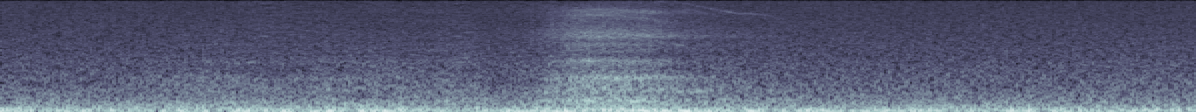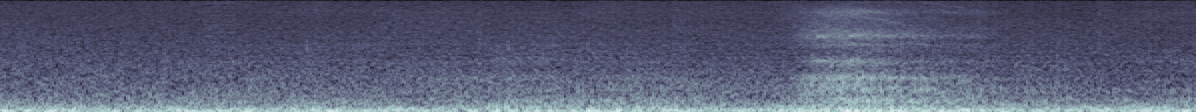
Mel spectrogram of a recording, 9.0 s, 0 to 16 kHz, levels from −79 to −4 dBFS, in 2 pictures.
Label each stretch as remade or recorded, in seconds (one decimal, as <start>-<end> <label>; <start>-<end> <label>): 0.0-0.9 recorded; 0.9-2.2 remade; 2.2-5.2 recorded; 5.2-7.7 remade; 7.7-8.1 recorded; 8.1-9.0 remade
